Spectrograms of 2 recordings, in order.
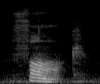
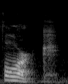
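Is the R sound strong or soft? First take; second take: soft; strong. First: The R sound is soft and weak. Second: The R sound is strong and clear. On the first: "But for some people, it will be softer" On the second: "For me, the R is very clear, very strong"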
